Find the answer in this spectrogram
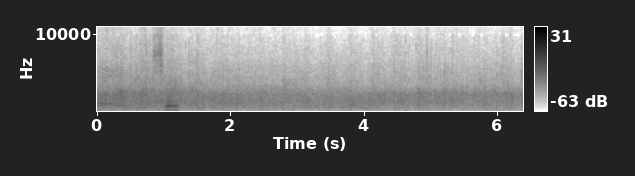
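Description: Faint applause from the congregation slowly dying away, with a short call from one voice about a second in.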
